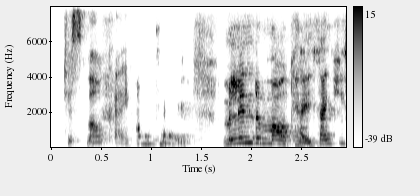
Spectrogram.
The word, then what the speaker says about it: Mulcahy: Could you please pronounce it for me so I can get it right? Mulcahy, just Mulcahy.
